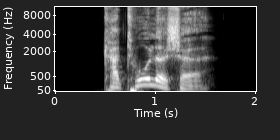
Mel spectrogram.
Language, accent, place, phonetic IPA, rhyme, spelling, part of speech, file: German, Germany, Berlin, [kaˈtoːlɪʃə], -oːlɪʃə, katholische, adjective, De-katholische.ogg
- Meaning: inflection of katholisch: 1. strong/mixed nominative/accusative feminine singular 2. strong nominative/accusative plural 3. weak nominative all-gender singular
